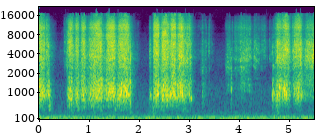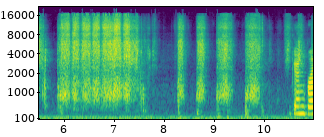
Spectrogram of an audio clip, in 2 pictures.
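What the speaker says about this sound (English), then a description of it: "Go back with a little bit more of the rough sandpaper in a couple spots." Rough sandpaper scrubs across a painted canvas in bursts of brisk back-and-forth strokes, with short pauses between passes and a few quick final rubs near the end, close and fairly loud.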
